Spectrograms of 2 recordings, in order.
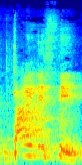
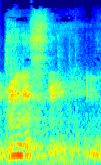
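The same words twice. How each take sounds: First: Dynasty as DIE-nasty; long-i pronunciation. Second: Dynasty as DIN-asty, softer; short-i pronunciation. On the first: Teacher contrasting two pronunciations, long-i dynasty. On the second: Teacher contrasting two pronunciations, short-i dynasty. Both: Shown as a demonstration. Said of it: "You know they think".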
